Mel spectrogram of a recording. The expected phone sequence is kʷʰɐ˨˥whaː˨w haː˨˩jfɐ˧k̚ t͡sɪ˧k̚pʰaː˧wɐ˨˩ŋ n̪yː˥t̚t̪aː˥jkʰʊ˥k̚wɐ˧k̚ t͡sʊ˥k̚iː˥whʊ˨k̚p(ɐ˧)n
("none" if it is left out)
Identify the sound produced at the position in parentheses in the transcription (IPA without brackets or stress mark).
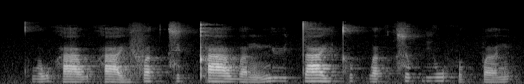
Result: ɐ˨˧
